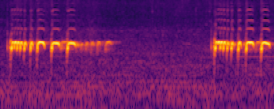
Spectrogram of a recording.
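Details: Zebra dove (perkutut), a local bird singing steadily, whose song is meant to stir other doves into answering: quick runs of clipped, repeated coo notes, a gap of over a second, then another run.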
